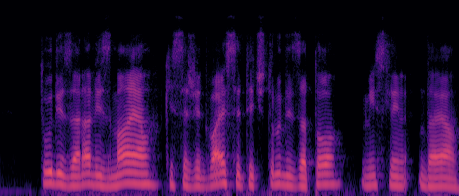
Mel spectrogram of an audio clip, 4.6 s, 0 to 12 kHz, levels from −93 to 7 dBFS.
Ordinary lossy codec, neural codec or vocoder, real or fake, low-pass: Opus, 16 kbps; codec, 16 kHz, 2 kbps, FunCodec, trained on LibriTTS, 25 frames a second; fake; 7.2 kHz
